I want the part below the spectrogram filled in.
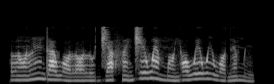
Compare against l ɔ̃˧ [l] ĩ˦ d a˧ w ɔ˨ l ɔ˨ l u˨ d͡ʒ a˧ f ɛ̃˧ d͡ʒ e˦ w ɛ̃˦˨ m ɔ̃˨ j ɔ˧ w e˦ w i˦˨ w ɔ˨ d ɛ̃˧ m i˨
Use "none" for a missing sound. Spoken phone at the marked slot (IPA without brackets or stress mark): l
